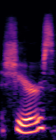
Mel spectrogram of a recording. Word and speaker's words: Shears: the horrible person that I'm speaking with today is Shears. Did I get your last name correct there, the pronunciation?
